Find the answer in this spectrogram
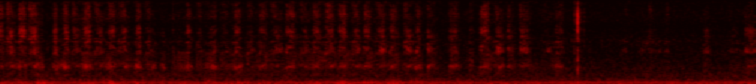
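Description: Faint scratching of a Stampin' Blends alcohol marker's tip on cardstock, laid sideways and colouring in short, repeated strokes, with one small tick a little before the end.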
